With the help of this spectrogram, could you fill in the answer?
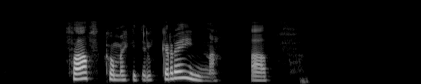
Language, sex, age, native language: Icelandic, female, 20-29, Icelandic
